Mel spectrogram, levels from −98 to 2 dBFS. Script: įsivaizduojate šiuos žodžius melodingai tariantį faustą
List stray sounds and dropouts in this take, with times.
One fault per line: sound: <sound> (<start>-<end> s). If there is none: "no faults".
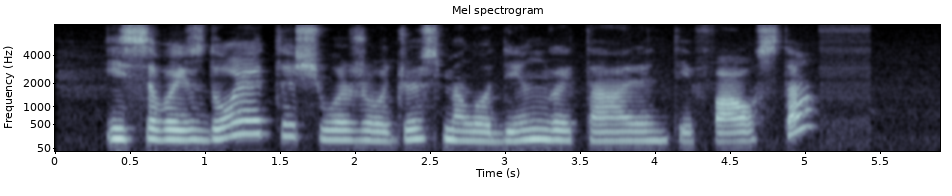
no faults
